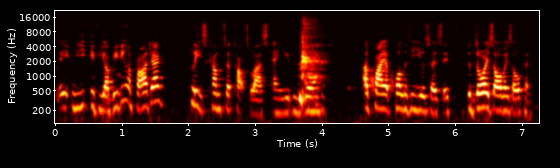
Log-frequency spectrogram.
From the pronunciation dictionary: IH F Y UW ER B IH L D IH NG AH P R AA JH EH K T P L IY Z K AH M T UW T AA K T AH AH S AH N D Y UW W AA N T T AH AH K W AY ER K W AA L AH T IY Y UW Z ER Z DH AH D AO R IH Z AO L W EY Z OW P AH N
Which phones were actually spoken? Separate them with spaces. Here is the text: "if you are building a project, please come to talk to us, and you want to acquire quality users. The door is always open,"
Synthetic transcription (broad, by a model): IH F Y UW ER B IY D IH NG AH P R AA JH EH K T P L IY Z K AH M T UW T AA K T AH AH S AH N Y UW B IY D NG T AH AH K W AY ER K W AA L AH T IY Y UW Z ER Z DH AH D AO R IH Z AO L W EY Z OW P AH N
